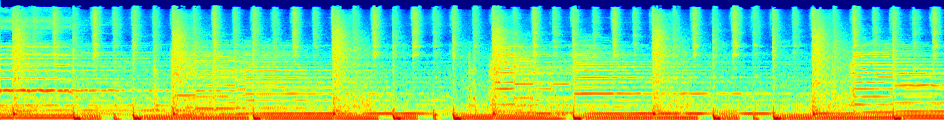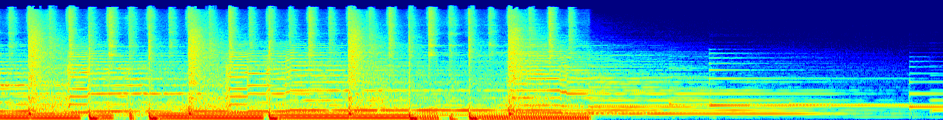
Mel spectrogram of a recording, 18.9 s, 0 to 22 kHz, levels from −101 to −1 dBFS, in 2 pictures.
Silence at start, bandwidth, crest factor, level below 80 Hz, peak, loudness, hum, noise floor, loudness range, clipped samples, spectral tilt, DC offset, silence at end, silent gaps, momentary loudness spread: 0 s; 18 kHz; 12 dB; -20 dBFS; -4 dBFS; -17 LUFS; none; -37 dBFS; 4 LU; under 0.1%; -5.5 dB/octave; under 0.1%; 0 s; none; 11 LU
